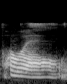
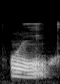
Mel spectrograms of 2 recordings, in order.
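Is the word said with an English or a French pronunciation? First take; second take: French; English. First: It is said with a put-on French pronunciation. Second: It is said with a plain English pronunciation.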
